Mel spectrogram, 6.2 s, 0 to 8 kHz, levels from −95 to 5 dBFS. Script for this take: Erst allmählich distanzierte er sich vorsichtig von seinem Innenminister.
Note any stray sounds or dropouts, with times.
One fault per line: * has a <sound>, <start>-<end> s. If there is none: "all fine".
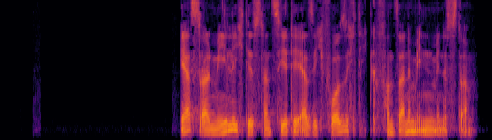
all fine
